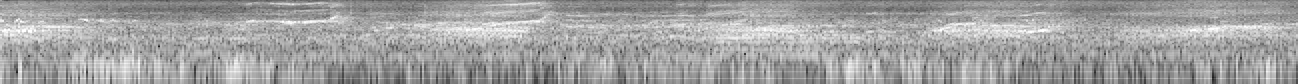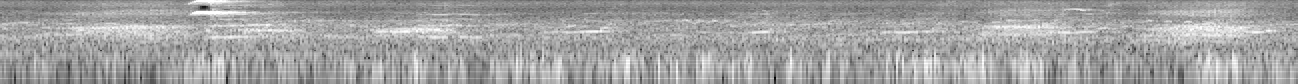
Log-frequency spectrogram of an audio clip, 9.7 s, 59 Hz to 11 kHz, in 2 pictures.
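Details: Great cormorant fledglings at nests on Kaikondrahalli lake, 21 April 2021, begging for food from parents nearby: repeated harsh croaking and honking calls in uneven bursts over a steady background murmur, with a few high chirps.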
